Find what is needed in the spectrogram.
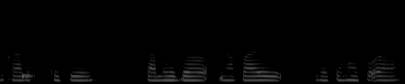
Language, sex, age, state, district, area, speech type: Santali, female, 30-45, West Bengal, Dakshin Dinajpur, rural, spontaneous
